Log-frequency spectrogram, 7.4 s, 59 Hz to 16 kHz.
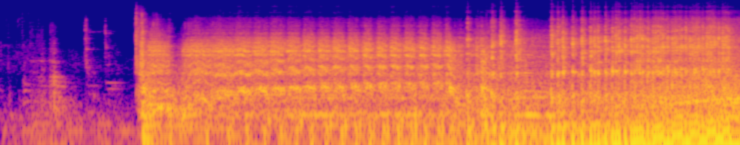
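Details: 1954 Minneapolis-Moline UBU tractor after a tune-up with new plugs, wires, cap, rotor, points and condenser, carburetor clean and timing adjustment: catches first try into a steady, even idle, no knocks or misses; a slight hesitation and some smoke, possibly fuel-related.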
